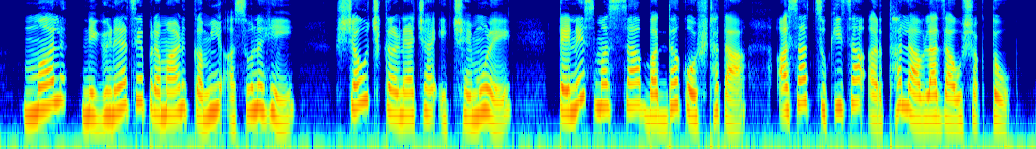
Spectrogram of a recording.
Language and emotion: Marathi, neutral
